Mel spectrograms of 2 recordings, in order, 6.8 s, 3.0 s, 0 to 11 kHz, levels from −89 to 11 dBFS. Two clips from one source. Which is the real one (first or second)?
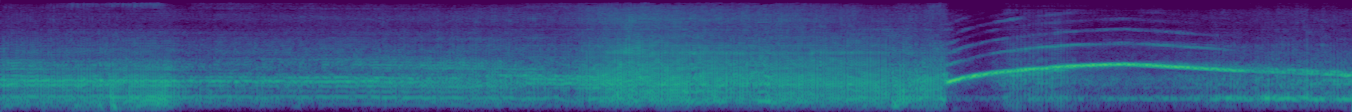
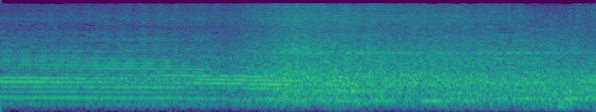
second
